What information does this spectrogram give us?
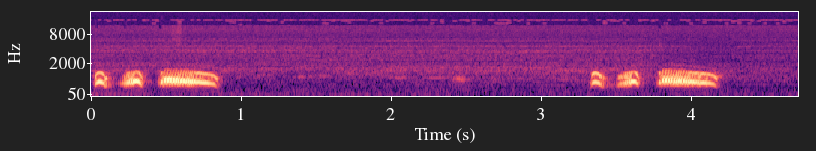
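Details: A spotted dove used as a decoy to stir rivals gives two identical coo phrases about three seconds apart, each two quick notes then a longer falling note.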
